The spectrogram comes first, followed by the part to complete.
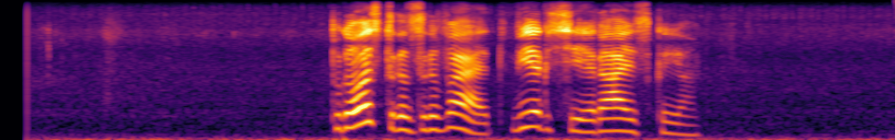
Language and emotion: Russian, neutral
